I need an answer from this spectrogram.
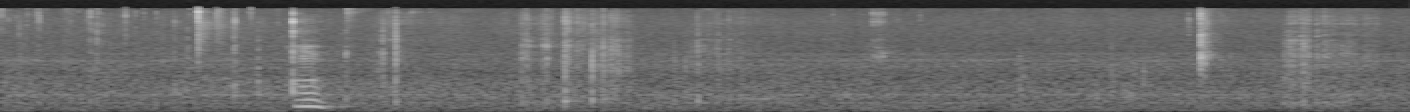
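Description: A person chewing a mouthful of grilled steak sandwich on grilled bread, with scattered faint crunches and mouth clicks. About a second and a half in comes a short hummed "mm" that falls in pitch, the loudest sound here.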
